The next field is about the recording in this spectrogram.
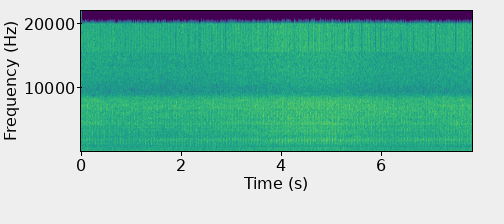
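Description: A steady idle with a regular knock about four times a second riding over it; a cold-start knock, cause not yet pinned down.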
